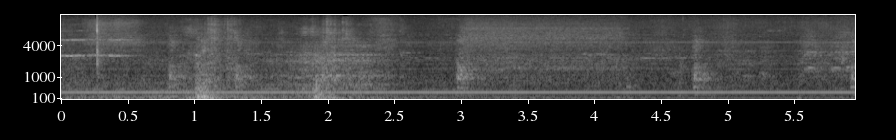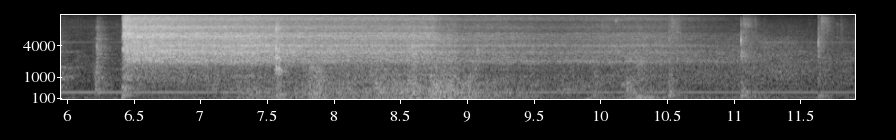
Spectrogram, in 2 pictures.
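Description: Electric commuter train coming to a stop, heard from the driver's cab: a steady hum with a couple of low thumps about one and two seconds in. About six seconds in, a sudden loud hiss of compressed air from the train's air system lasts two or three seconds and then fades.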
